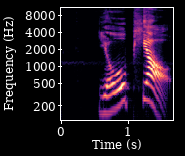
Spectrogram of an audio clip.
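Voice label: "youpiao", Chinese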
